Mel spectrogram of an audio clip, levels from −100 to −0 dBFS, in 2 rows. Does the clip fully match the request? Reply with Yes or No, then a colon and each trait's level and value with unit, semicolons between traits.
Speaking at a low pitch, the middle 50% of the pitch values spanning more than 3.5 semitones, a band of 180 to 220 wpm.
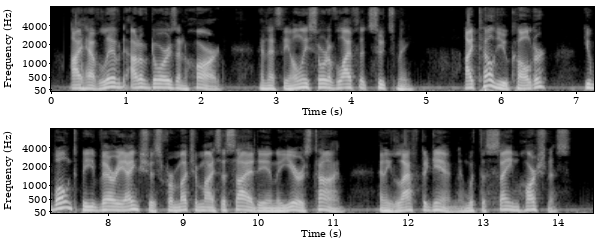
Yes: low, 115 Hz; average, 4.6 semitones; average, 185 wpm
